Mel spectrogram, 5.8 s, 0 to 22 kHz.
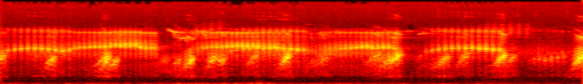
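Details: Wild frogs calling in a loud chorus around a forest pond, recorded on an iPhone 14 Pro with a Shure MV88+: dense overlapping croaking trills pulsing in bursts of about a second, with brief lulls, no music or voices.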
